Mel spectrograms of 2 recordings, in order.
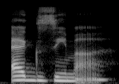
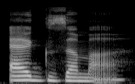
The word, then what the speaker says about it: eczema: naw-zha nausea Word 54: eczema Common mispronunciation: ek-zee-muh Correct pronunciation: ek-zuh-muh The cz makes a simple x sound. Three syllables.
